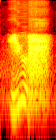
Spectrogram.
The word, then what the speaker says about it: use: 여기 이렇게 알아두면 좋아요 그때 유성은 발음하면 사용하다 하고 동사입니다 오늘은 명사 use 무성은 발음해야 돼요 철자는 같아도 발음이 달라요 원래는 the use 근데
